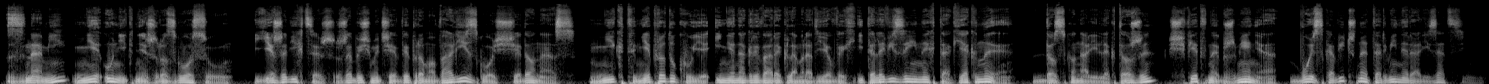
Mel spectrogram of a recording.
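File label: Polish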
